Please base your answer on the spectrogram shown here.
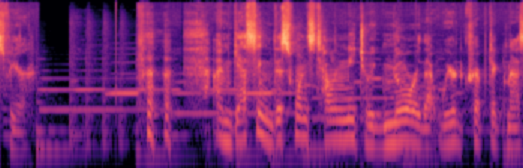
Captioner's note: chuckles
